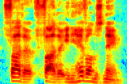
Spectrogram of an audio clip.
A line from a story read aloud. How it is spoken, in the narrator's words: exclaimed the young man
